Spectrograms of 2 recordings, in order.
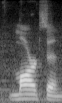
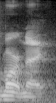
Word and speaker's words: Martinet: to, of course, Charles Martin. Like his part in the Mario film. Apparently, what now? Charles Martinet. Charles Martin. I just heard you say Martin. Because I didn't pronounce it right, but Martinet, yeah.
